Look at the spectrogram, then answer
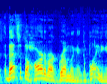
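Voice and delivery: normal talking voice

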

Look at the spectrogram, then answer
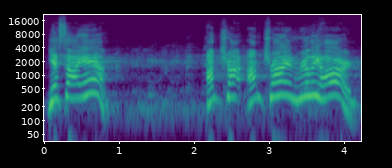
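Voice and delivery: high, slow stubborn insisting; mock insistent. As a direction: plead slowly, sure of it. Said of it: "And I was like".

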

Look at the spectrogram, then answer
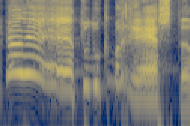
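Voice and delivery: high, loud whine; hammed-up self-pity; whining lament. A narrator's reading. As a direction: lament it like a wailing martyr. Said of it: "lamuriou-se ele".

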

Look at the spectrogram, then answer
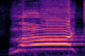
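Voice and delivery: high, very loud wailing plea imitated; yelling out. Woman at the altar begging the Lord, imitated loud yelling. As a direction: mimic a woman hollering to heaven. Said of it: "yelling out loud".

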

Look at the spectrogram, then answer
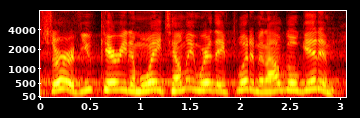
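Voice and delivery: loud, high acted pleading; urgent plea. Mary begging the gardener for her son's body, urgent plea.

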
